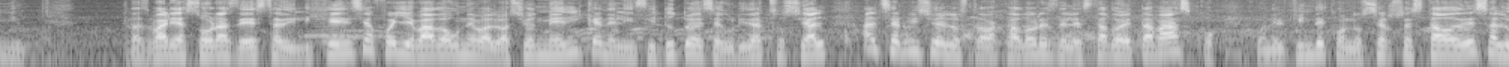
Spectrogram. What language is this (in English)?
Spanish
